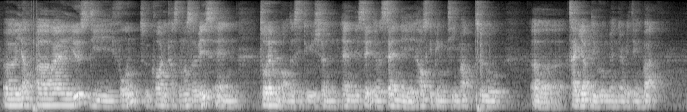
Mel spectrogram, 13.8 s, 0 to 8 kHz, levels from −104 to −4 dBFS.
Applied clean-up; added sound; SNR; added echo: none; Gunshot, gunfire; 14 dB; reverberation time 0.9 s.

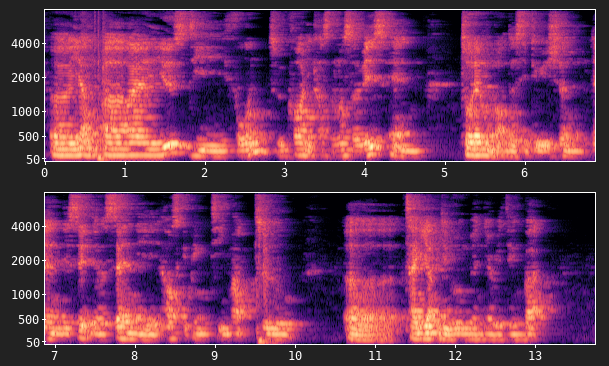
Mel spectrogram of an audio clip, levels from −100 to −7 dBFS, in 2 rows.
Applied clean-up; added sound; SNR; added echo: classical method WPE with log-MMSE.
